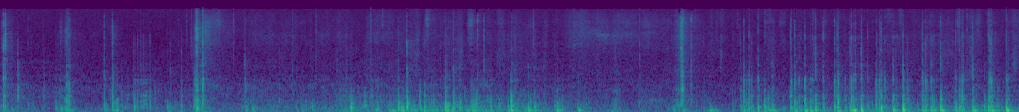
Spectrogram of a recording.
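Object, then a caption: Small round clear plastic jar with lid. Long nails scratch and tap the lids and sides of two identical small, round, clear plastic dome containers with a strawberry label and red contents, held one in each hand. The result is an irregular stream of quick, dry, muted taps and soft scratching, heavy in low tones, with denser bursts of tapping toward the end.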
